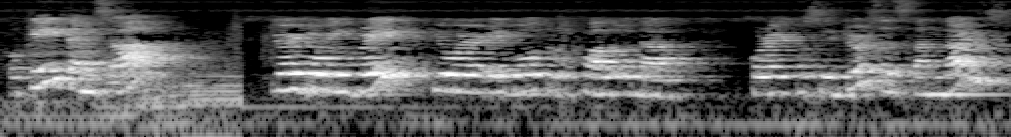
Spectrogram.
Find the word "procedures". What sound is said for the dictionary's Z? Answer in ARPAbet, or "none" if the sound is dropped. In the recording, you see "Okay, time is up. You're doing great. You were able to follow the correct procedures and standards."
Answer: S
